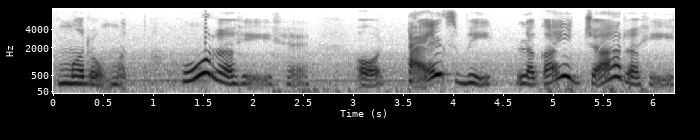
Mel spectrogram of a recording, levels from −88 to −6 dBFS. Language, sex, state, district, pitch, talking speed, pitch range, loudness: Hindi, female, Madhya Pradesh, Dhar, 240 Hz, 105 wpm, 230-315 Hz, -17 LUFS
